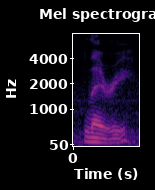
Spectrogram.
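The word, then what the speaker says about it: Lery: Larry is typically a man's name, but this is spelled L-E-R-Y. Yeah. Okay. Larry.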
